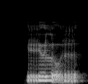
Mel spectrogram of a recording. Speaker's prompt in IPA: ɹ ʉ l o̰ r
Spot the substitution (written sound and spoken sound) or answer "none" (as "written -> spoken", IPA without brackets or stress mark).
ɹ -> r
